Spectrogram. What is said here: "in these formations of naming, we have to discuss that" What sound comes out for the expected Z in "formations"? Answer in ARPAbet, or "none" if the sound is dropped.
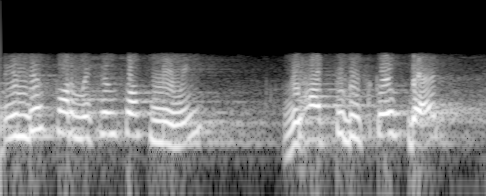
S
